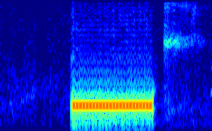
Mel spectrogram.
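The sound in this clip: A telephone line tone during a phone call: one steady, clean electronic beep held for just over half a second, loud against silence, then a brief faint sound.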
